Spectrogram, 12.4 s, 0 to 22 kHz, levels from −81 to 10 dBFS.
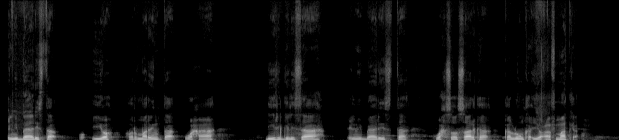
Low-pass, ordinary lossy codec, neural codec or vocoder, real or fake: none; none; none; real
